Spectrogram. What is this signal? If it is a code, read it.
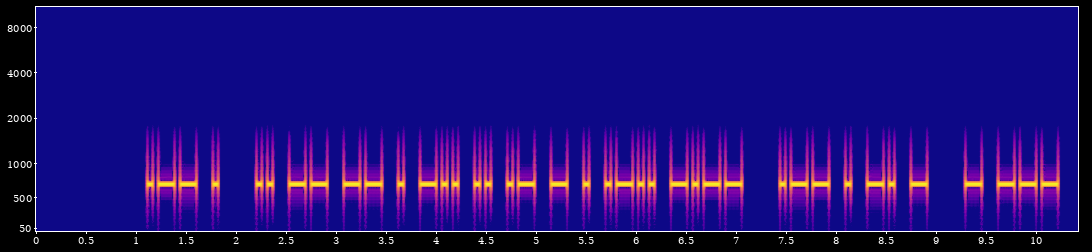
Morse code, heard as a keyed tone, about 22 wpm, 700 Hz. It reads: WE IMMEDIATELY WENT TO
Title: Sentences from Top 1100 Words 22wpm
